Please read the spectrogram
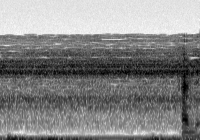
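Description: Steady hiss with a low electrical hum, without any distinct event. A man's voice begins near the end.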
